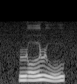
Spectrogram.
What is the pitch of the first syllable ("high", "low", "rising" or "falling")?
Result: rising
